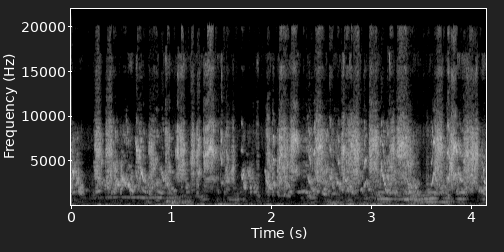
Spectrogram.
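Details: Steady, rapid budgerigar warbling from a breeding pair: high, grating chirps and squeaky whistles run almost without pause, with faint low rumbling beneath.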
